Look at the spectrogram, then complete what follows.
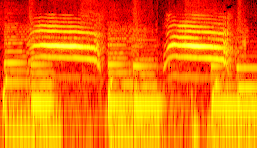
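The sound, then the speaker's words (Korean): A cat being carried in a woman's arms meows repeatedly, three drawn-out, rising-then-falling cries in quick succession, loud, with no talking around them. “저기 백일호 아줌마 아니야? 웬 고양이를 안고 오지?”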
